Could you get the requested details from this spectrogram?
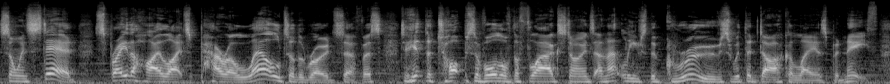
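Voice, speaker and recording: A man's medium-pitched voice with a strong Australian accent and lively intonation, hardly any pauses, and music in the background. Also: moderate pace. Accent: broad Australian. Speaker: hobby and terrain-building YouTuber. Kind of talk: tutorial voiceover. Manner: animated.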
